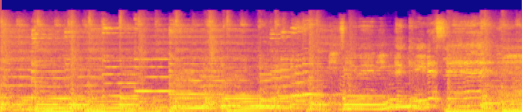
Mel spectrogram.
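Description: A live band playing a pop song, with keyboard and guitar chords over a bass line. The bass drops out briefly about four seconds in and comes back near the end.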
